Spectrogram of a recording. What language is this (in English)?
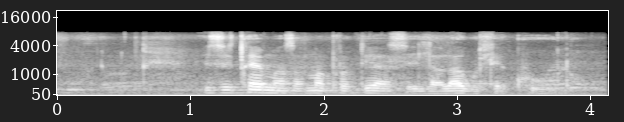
South Ndebele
